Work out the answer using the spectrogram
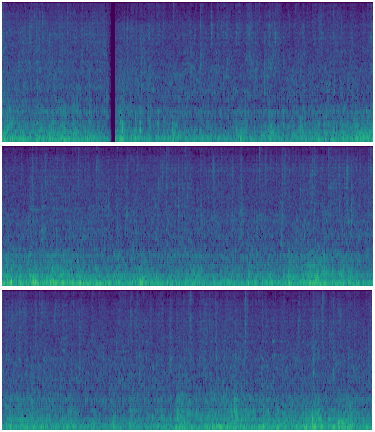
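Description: Steady rain falling on fields and a road, under a low rumble that swells and fades several times. The sound cuts out for an instant about two seconds in.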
